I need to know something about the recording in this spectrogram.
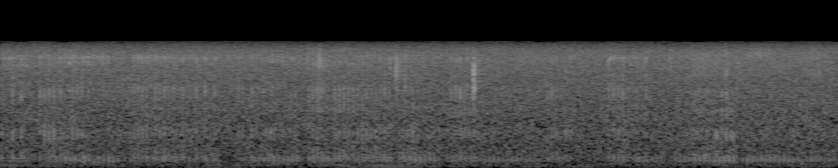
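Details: Two-month-old Maine Coon kitten purring indoors on a weekend morning: a soft, steady, even rumble with faint low buzzing bands and no breaks.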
